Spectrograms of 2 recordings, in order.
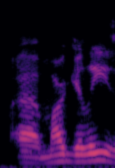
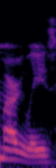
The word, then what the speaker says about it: Margulies: also in the news julianna margulies of margulies i believe is how you say her name of The Good Wife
